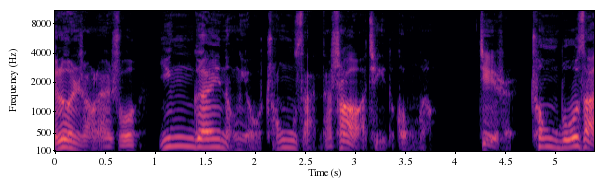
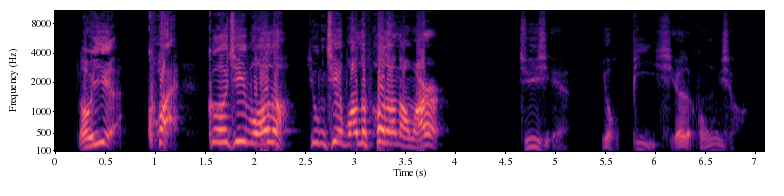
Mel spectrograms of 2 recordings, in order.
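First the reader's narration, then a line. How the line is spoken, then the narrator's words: Hurried, loud. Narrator (Chinese): 我慌忙大声对老易讲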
